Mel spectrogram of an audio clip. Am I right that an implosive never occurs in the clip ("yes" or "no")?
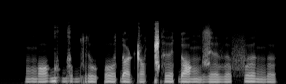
no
